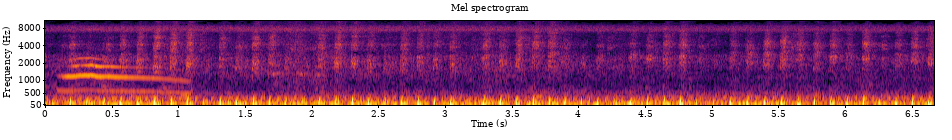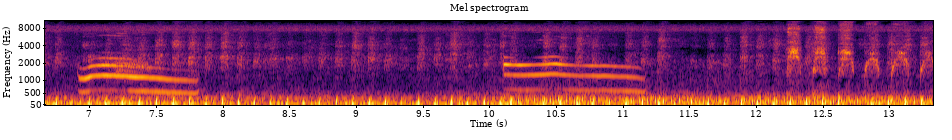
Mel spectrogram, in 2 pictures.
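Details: Stray cat, hungry and homeless, begging loudly for food and shelter with three long, falling meows spaced several seconds apart, each with a wavering tail, against a steady low engine-like hum.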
